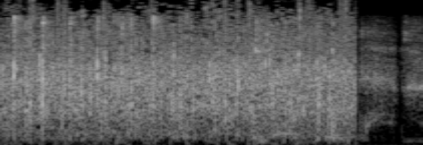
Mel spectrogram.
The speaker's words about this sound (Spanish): pero vamos, usted va a escuchar mucho más aplauso, seguro. Lo estoy escuchando.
